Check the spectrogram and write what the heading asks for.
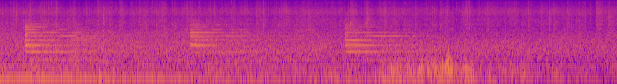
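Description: Church bells from a six-bell ring cast by Ottolina, swung full circle: three single strokes about three seconds apart, each ringing on and fading. A low rumble comes in louder about eight seconds in.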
